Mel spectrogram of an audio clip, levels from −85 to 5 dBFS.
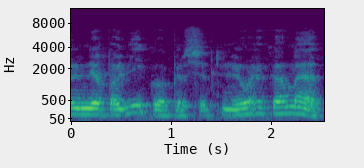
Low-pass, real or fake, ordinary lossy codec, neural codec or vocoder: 7.2 kHz; fake; Opus, 64 kbps; codec, 16 kHz, 16 kbps, FunCodec, trained on LibriTTS, 50 frames a second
